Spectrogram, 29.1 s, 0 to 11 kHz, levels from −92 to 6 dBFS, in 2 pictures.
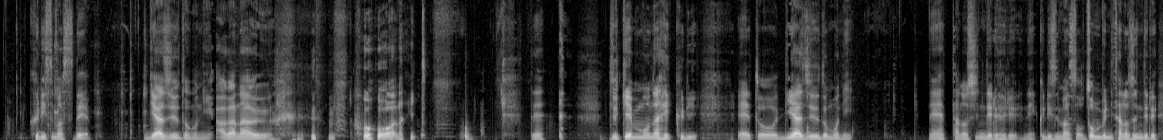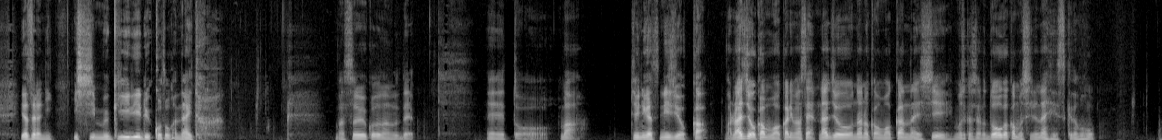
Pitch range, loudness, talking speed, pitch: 110-135 Hz, -23 LUFS, 295 characters per minute, 120 Hz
